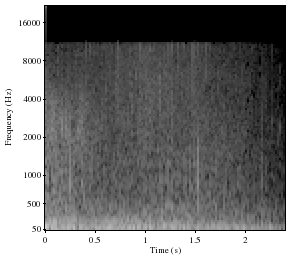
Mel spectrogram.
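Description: A deep, rumbling explosion from the Confringo spell in the video game Hogwarts Legacy, a loud low boom that rolls on and slowly fades over a couple of seconds.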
